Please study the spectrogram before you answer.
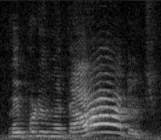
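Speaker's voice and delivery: imitating how Bostonians say garbage; mock Boston accent. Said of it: "They talk funny back there".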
